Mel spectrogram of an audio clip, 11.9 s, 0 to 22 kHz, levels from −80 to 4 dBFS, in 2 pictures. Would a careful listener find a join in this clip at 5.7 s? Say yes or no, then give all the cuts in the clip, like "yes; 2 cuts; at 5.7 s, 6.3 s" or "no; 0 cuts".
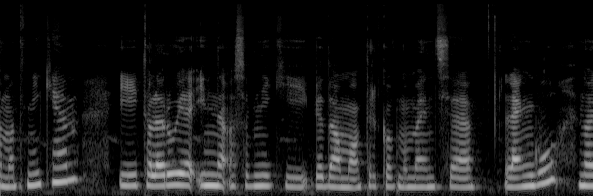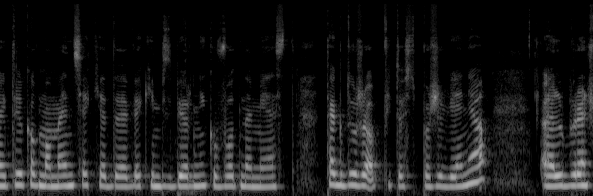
no; 0 cuts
